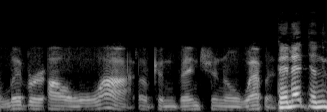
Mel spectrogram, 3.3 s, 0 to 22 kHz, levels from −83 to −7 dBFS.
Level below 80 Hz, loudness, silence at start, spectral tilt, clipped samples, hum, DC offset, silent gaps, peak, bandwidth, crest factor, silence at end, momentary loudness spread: -68 dBFS; -31 LUFS; 0 s; -6.5 dB/octave; under 0.1%; none; under 0.1%; none; -10 dBFS; 9.8 kHz; 20 dB; 0 s; 16 LU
